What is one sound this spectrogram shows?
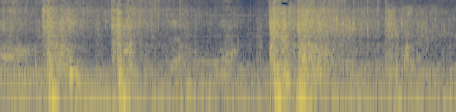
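Heavy blows thud in a close fight.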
